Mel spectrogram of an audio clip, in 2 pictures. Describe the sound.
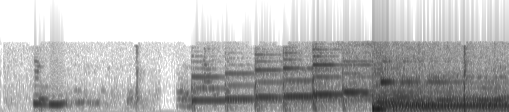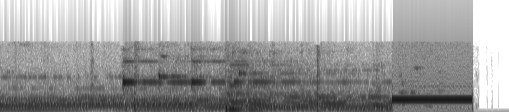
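Telephone hold music plays over a phone line while a call is transferred: a thin, band-limited electronic melody of stepped notes that thickens into steady chords, then ends on one loud sustained tone.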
